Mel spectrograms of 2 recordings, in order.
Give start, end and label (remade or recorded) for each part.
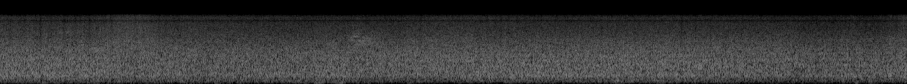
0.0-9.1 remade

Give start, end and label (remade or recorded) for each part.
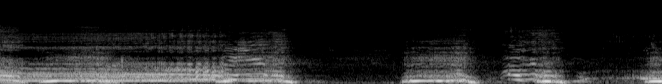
0.0-0.7 recorded; 0.7-1.7 remade; 1.7-3.5 recorded; 3.5-6.6 remade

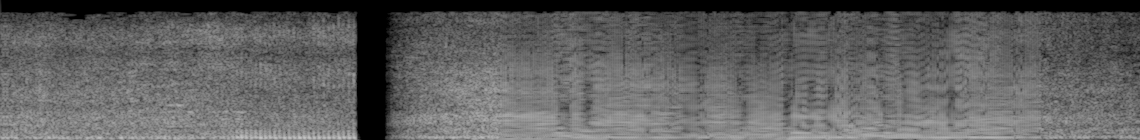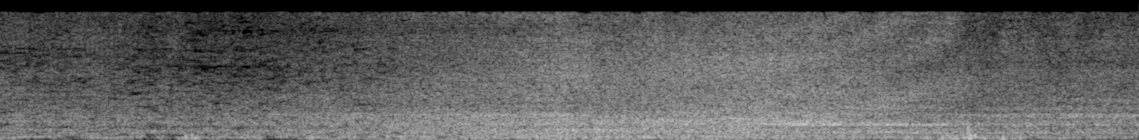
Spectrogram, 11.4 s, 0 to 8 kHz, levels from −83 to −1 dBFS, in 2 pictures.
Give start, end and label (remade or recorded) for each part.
0.0-2.5 recorded; 2.5-5.2 remade; 5.2-11.4 recorded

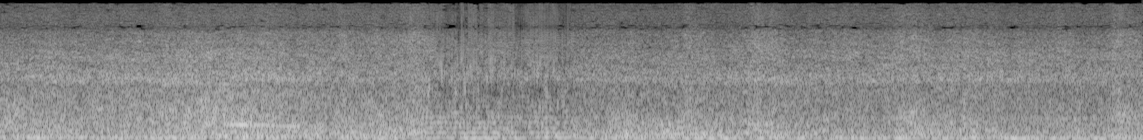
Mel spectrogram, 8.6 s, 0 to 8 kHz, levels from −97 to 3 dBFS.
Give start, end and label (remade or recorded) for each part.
0.0-3.2 recorded; 3.2-4.3 remade; 4.3-8.6 recorded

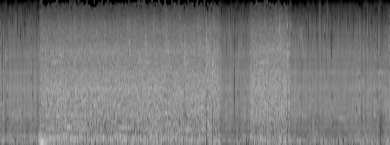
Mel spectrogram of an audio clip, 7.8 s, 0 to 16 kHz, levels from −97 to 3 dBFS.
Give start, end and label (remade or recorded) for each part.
0.0-0.8 remade; 0.8-4.4 recorded; 4.4-5.0 remade; 5.0-5.8 recorded; 5.8-7.8 remade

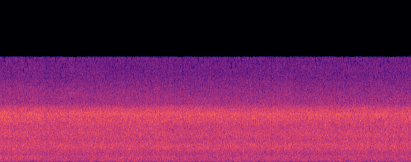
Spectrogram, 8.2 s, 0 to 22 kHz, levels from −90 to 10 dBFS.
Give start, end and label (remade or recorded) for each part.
0.0-1.6 recorded; 1.6-3.0 remade; 3.0-8.2 recorded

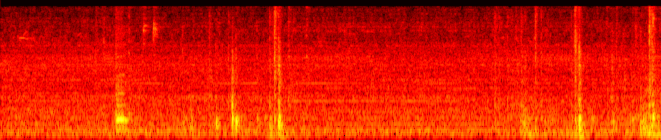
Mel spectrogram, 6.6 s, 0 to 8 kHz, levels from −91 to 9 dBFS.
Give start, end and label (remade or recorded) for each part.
0.0-1.2 recorded; 1.2-2.6 remade; 2.6-4.9 recorded; 4.9-5.8 remade; 5.8-6.6 recorded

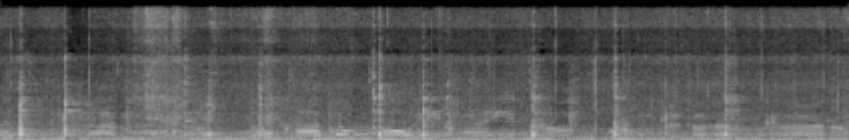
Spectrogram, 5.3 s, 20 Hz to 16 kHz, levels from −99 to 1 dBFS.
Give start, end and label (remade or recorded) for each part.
0.0-1.2 remade; 1.2-4.4 recorded; 4.4-5.3 remade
